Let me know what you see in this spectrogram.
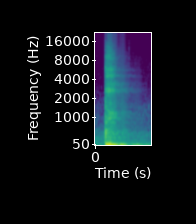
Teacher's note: Bilabial, bi meaning two, so it means it uses both the upper and the lower lip, which come into contact. They make a closure. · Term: bilabial plosive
